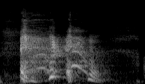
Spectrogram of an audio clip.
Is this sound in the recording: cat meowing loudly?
no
